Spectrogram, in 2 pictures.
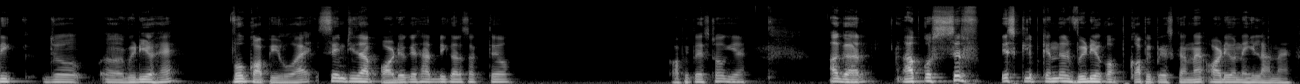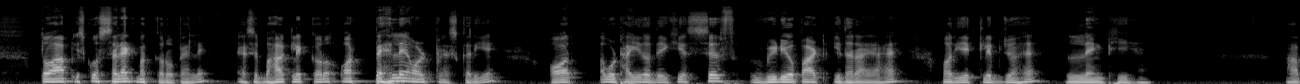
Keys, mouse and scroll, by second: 4.0 alt+click, 8.8 ctrl+z, 18.6 alt+click, 22.6 double click.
